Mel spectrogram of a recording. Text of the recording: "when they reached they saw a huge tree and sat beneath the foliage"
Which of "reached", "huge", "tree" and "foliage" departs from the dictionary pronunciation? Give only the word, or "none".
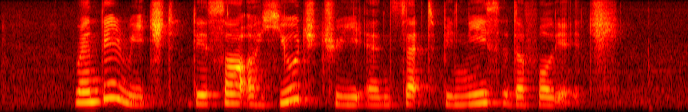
none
